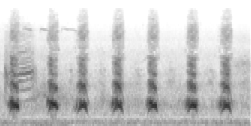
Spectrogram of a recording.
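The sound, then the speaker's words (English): A dog barks seven times in a quick, steady rhythm, each bark short and sharp, fairly loud, with no voices alongside. “They are swans, answers a dog running by.”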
